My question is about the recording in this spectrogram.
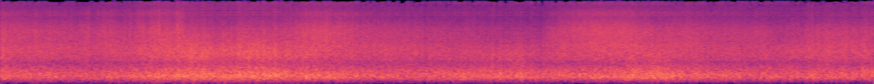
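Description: Steady rushing roar of an active lava lake, like surf, swelling a little a few seconds in and again later.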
